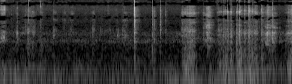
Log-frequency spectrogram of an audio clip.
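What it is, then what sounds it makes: Dry soap bar being shaved. A solid oval bar of dry yellow soap, held in long-nailed fingers, is shaved and carved with a metal craft knife blade. Quiet, dry scrapes and crisp, bright scratches come in irregular strokes, with one sharp click near the middle and fuller, longer scraping toward the end.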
